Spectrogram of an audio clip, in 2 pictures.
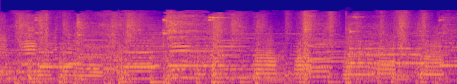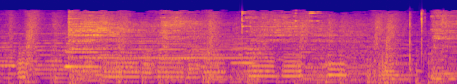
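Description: Street marching band playing: brass horns carrying a tune over steady drum hits.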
